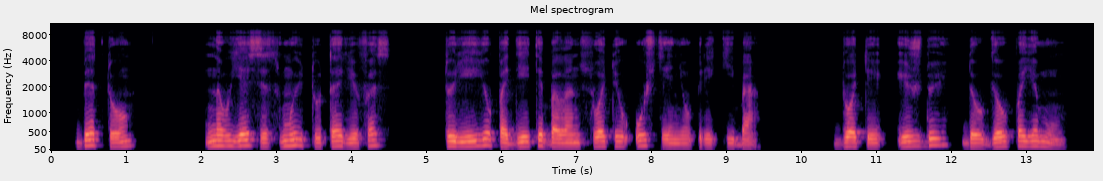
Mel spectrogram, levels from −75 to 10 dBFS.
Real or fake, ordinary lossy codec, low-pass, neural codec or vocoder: real; AAC, 64 kbps; 9.9 kHz; none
